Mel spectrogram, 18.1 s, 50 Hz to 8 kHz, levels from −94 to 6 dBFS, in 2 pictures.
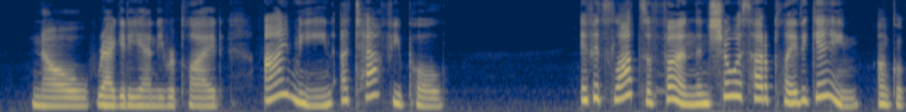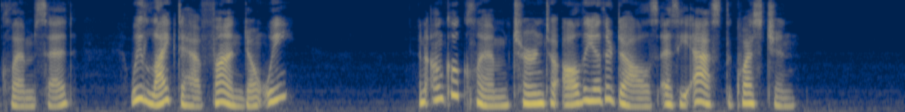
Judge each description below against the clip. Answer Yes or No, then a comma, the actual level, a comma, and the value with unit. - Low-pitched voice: No, high, 210 Hz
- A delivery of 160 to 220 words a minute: No, average, 150 wpm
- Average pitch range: No, wide, 8.0 semitones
